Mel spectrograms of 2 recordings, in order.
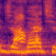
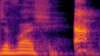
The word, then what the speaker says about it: Givenchy: And don't say Givenchy no more. That's not how you say it. It's Givenchy.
